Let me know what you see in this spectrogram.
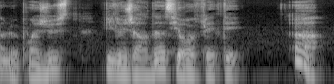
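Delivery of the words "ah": high-pitched cry of discovery; excited exclamation. A narrator's reading. Old godfather to goddaughter on spotting the flower, exclaiming. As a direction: cry out "Ah!" high, in sudden delight. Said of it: "s'écria-t-il".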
